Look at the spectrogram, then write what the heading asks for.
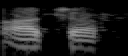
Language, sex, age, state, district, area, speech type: Bengali, male, 30-45, West Bengal, Darjeeling, urban, conversation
